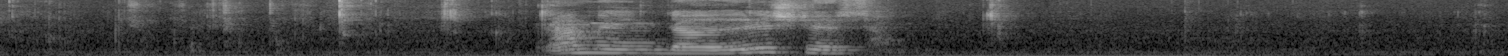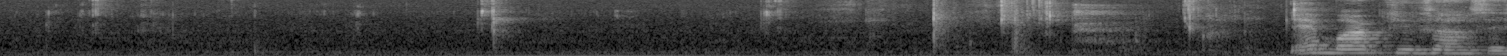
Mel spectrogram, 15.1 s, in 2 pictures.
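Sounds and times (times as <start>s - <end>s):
person chewing: 0.0s - 2.8s, 4.8s - 5.2s, 5.9s - 14.0s.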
